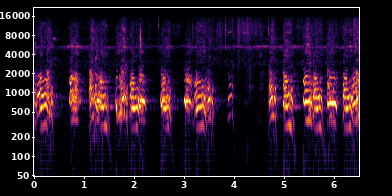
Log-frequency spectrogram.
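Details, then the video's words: Raccoon hunting dogs barking treed on a slick, steep hillside; dense, overlapping hoarse barks in quick bursts, a brief lull near the middle, then rapid barking resumes, suggesting more than one dog. "Coons everywhere treed the furthest coon up a steep hillside"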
